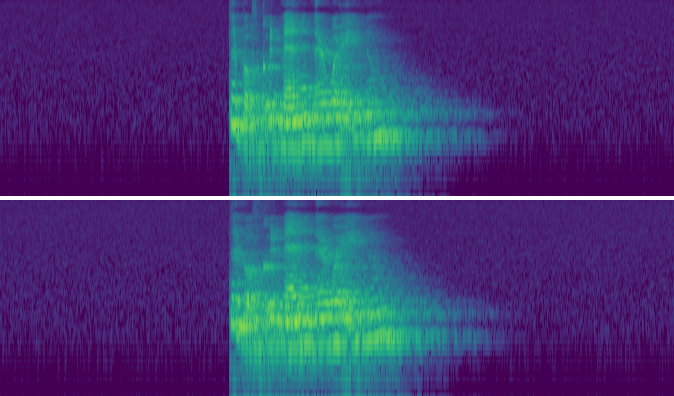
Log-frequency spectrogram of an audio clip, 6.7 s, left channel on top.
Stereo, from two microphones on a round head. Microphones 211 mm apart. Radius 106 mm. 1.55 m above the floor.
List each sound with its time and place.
2.3 s a woman speaking: 45° left (ahead or behind), 0.5 m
